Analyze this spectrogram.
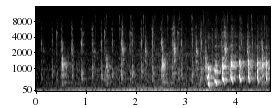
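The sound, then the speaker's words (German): Many small and large clocks tick together in a room, their overlapping ticks at different rates, with a fast, regular tick growing louder toward the end. “Ist das ein Geticke und Geschwinge? Die kleine Uhr da, wie die schnell hin und her wedelt.”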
